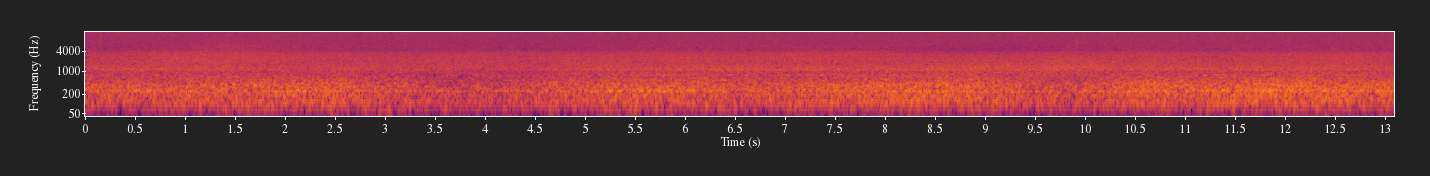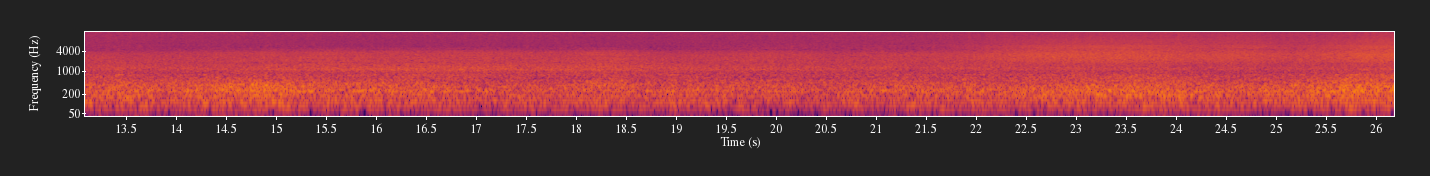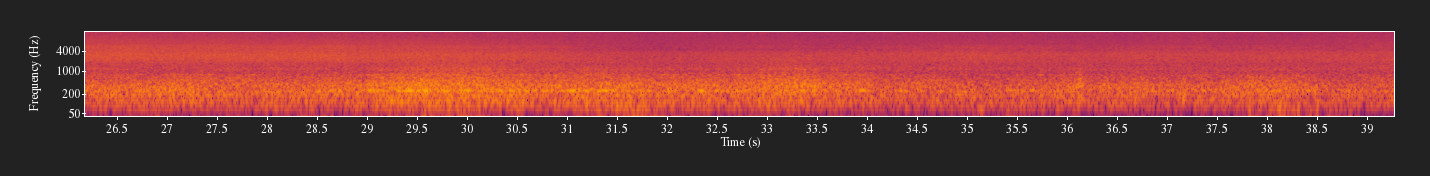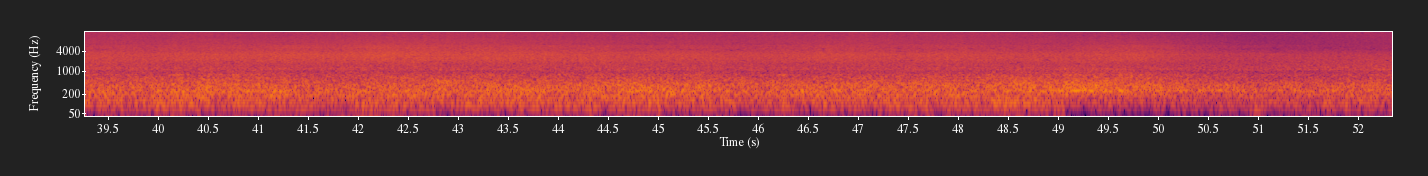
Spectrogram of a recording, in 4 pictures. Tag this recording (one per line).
ambiance
ambience
background
blowing
looping
soundscape
turbine
wind
wind-turbine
